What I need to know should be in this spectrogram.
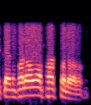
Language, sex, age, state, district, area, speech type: Urdu, male, 18-30, Bihar, Araria, rural, conversation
